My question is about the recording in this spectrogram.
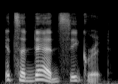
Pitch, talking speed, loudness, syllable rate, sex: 175 Hz, 205 wpm, -18 LUFS, 4.7 syllables/s, female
